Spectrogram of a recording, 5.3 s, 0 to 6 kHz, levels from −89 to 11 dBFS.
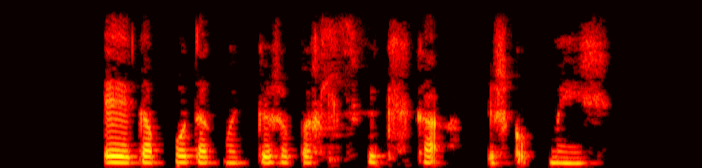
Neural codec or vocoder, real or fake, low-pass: none; real; 5.4 kHz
